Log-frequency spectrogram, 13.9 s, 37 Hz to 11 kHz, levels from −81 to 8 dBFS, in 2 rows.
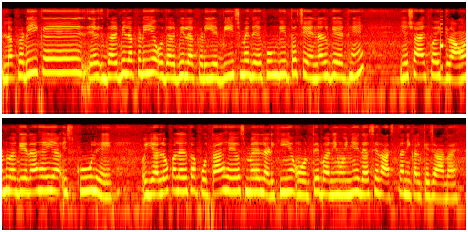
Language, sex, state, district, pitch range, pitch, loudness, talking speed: Hindi, female, Jharkhand, Sahebganj, 240-275 Hz, 255 Hz, -13 LUFS, 175 wpm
